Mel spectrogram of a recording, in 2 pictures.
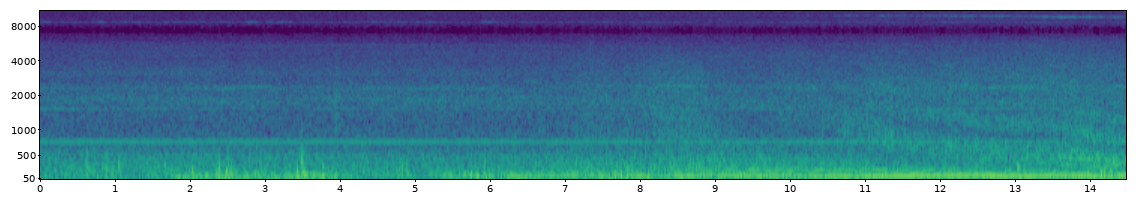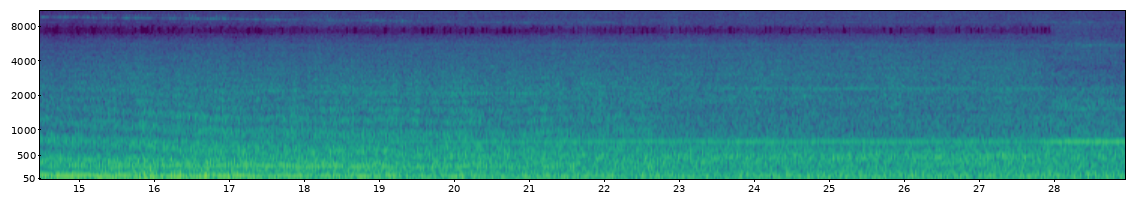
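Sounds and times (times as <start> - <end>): helicopter rotor beat: 0.0 - 28.9
steady high whine: 0.0 - 28.9.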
